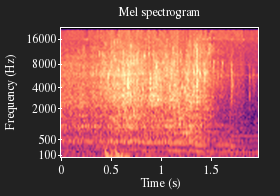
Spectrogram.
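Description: A cup of water poured into a pot of red beans with onion and vegetable broth, a close steady splashing rush lasting about a second before tapering off.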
